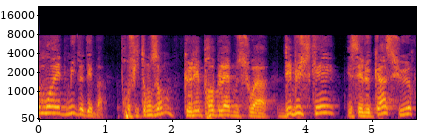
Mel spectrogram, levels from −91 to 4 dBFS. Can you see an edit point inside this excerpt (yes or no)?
no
